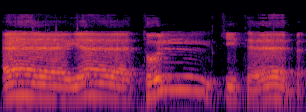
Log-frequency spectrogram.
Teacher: بحافظ على الإظهار القمري لللام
